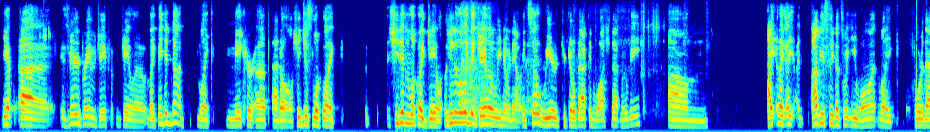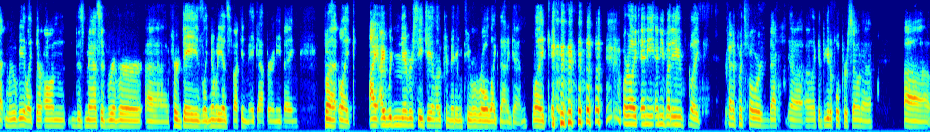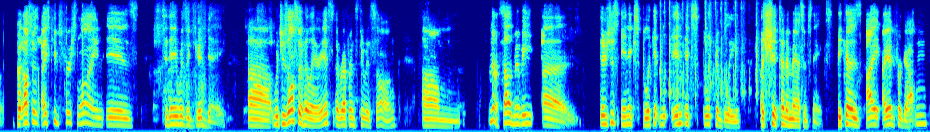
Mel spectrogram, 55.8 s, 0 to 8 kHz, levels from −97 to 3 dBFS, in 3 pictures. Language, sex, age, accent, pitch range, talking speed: English, male, 30-49, American, 145-190 Hz, 160 wpm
